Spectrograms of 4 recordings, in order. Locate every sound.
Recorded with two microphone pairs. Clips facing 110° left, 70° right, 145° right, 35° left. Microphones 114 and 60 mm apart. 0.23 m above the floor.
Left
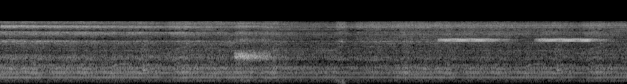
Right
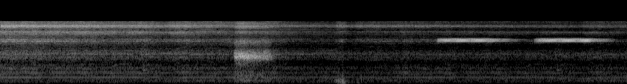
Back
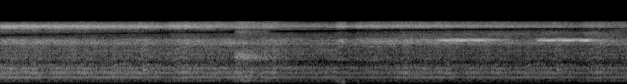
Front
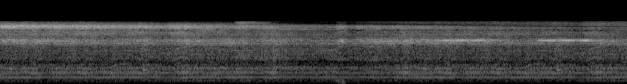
0.0 s a lawn mower: 145° left; by 6.3 s 125° left
2.3 s breathing: 175° right
4.4 s a fire alarm: 20° right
